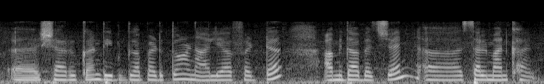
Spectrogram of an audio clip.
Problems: constant background noise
